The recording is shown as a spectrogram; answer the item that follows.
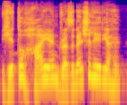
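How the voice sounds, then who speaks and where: A man's voice: a little high, animated, moderate pace, a little mellow, faint music behind, voice pushed up, natural voice. A man voicing a timid young woman. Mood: worried. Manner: hesitant, pleading. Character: anxious young woman, meek and unsure.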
